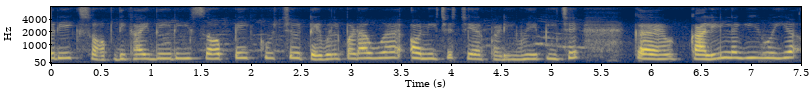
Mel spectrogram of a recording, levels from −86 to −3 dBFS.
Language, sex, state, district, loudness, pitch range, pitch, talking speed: Hindi, female, Uttar Pradesh, Etah, -20 LUFS, 230-285 Hz, 255 Hz, 215 wpm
